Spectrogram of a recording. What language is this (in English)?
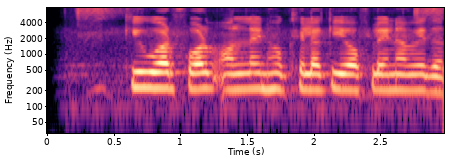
Magahi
